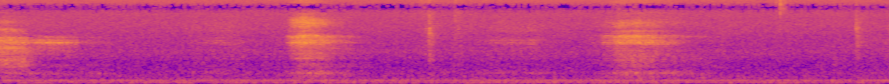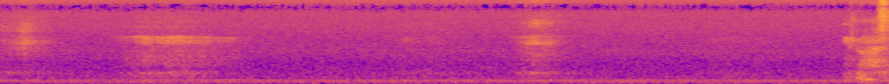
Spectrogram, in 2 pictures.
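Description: Slow, deep yoga breaths repeat every four to five seconds, soft airy inhales and exhales close to the microphone over a steady low hum, with faint speech in the background.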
